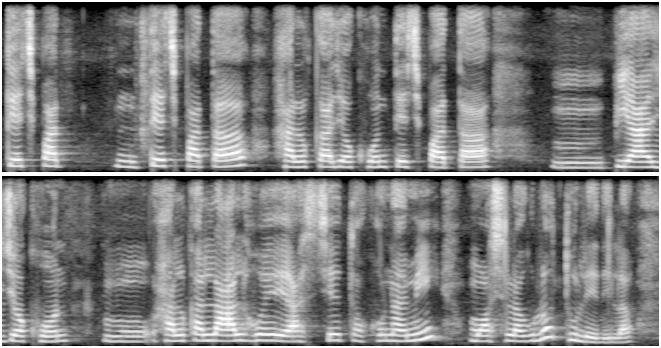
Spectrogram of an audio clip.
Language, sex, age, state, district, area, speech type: Bengali, female, 30-45, West Bengal, Paschim Medinipur, urban, spontaneous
